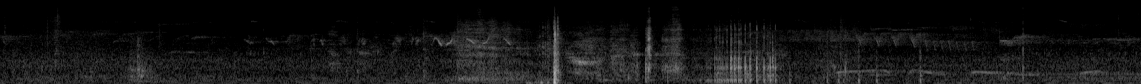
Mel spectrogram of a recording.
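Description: Birds chirping over a quiet outdoor background, with a single sharp knock a little past halfway and a short stretch of rustling just after it.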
